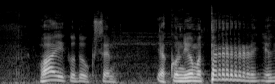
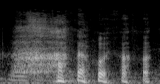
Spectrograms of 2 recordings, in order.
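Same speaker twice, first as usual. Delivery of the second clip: laughing halleluja; much slower than usual. Real, not acted. Laughing praise.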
